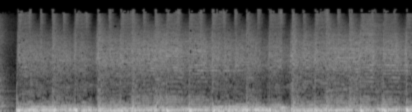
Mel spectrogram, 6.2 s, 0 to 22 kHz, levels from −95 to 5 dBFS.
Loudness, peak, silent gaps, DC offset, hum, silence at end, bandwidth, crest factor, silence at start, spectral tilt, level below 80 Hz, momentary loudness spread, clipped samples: -23 LUFS; -6 dBFS; none; under 0.1%; none; 0 s; 16 kHz; 16 dB; 0 s; -4.5 dB/octave; -24 dBFS; 2 LU; under 0.1%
